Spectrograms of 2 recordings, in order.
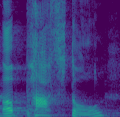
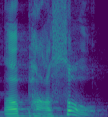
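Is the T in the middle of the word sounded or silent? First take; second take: sounded; silent. First: The T in the middle is pronounced. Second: The T in the middle is not pronounced. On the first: The speaker calls it wrong. "It's not apostle" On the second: The speaker calls it right. "It is apostle"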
